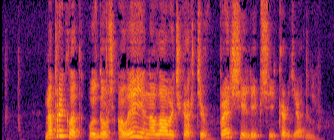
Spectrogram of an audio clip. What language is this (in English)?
Ukrainian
